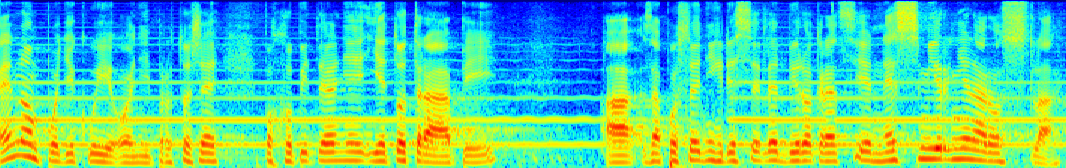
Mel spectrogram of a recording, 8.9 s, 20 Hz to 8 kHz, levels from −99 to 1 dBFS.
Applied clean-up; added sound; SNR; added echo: none; Wind instrument, woodwind instrument; 13 dB; none.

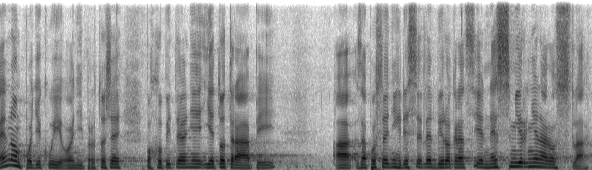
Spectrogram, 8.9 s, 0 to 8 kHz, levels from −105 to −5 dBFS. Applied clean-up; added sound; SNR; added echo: none; none; none; none.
